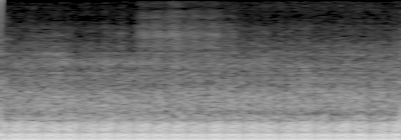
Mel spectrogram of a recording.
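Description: Motorcycle cruising slowly in circles at low speed, a steady, loud engine burble with a rhythmic low thrum, close by and without talk.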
